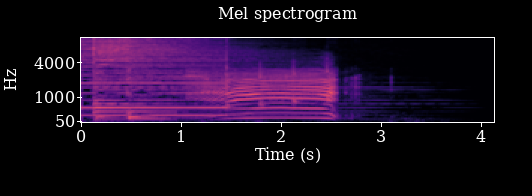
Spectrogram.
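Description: A cow's single long moo for a cartoon cow, beginning about a second and a half in and breaking off sharply, over the last held notes of a children's song.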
